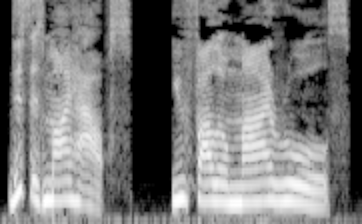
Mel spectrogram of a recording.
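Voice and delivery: slow, loud, emphatic order; angry command. A narrator's reading. Father claims his house and rules, angrily commanding. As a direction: lay down the law, each word hammered.

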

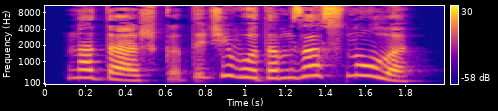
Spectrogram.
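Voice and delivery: loud, high impatient call. Acted. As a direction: shout to someone out of sight. Calling missing niece.

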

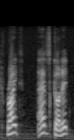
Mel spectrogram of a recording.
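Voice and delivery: high, loud, businesslike little voice; brisk gnome. A narrator's reading. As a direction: wrap it up briskly. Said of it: "said the gnome briskly".

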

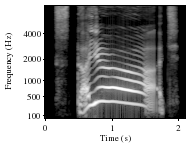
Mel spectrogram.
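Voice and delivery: high, drawn-out roar of command; гулкий рёв. Acted. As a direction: roar the order like an enraged castle. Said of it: "Послышался гулкий рёв". (протяжный грозный рёв)

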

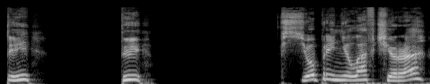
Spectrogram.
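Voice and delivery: aghast, halting, then high and loud; wild voice. A narrator's reading. Doctor learning patient took the whole bottle, wildly aghast. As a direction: stammer it out in wild disbelief. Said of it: "спросил я диким голосом".

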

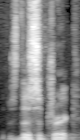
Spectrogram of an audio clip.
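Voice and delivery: low, hushed wary question; guarded husband under his breath; suspicious husband. Acted. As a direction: ask it softly, as if smelling a trap. Acted husband suspects a trap.

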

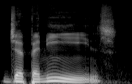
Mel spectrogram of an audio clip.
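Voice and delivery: "Japanese" slowly, last syllable stressed; "Japanese" as japaNESE, slow teacher's model; final-syllable stress. Shown as a demonstration. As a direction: stretch the final "nese" in "Japanese". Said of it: "falls on the final syllable".

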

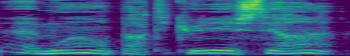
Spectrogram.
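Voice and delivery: unsure, halting testimony; stammering hesitation. A narrator's reading. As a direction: answer reluctantly, feeling for words.

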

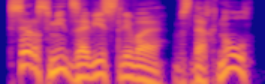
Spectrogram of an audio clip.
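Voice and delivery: ordinary delivery, nothing marked

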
